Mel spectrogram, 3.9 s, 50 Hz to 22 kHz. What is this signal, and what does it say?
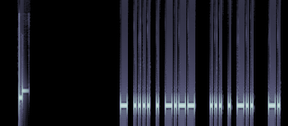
Morse code, heard as a keyed tone, about 40 wpm, 700 Hz. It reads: THEY SED N
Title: Sentences from Top 100 Words and Abbreviations 40wpm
